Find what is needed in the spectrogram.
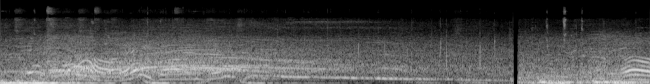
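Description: Arena sound system playing music over crowd noise at a basketball game, with a long tone sliding steadily downward over about three seconds. The sound drops out for an instant about five seconds in.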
